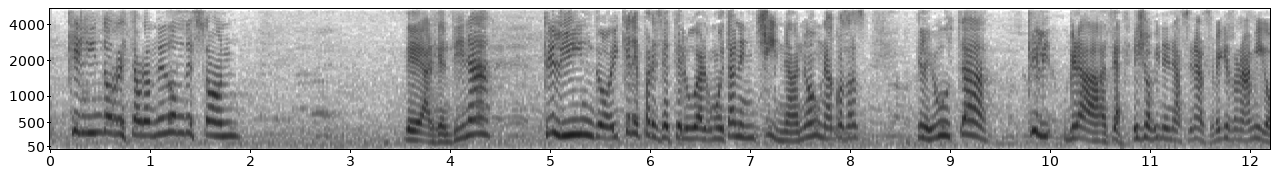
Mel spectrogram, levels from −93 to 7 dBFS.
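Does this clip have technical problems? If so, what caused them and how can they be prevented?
No technical faults are audible.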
